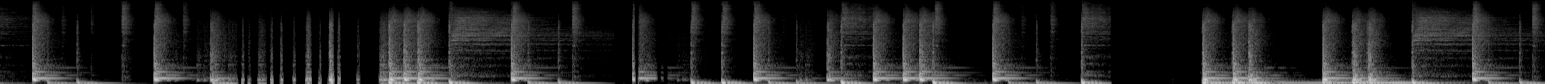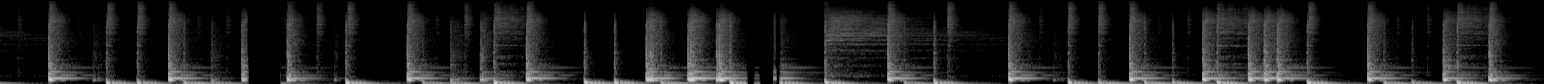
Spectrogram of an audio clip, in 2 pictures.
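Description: The music suffers digital broadcast dropout at 2.36–3.81 s, 6.14–6.69 s, 11.10–11.72 s, 17.92–18.28 s and 22.91–23.27 s. The receiver lost valid frames and muted with 20 ms fades, so that stretch of the music is gone. The first, second and last break into several short holes. On the waveform and spectrogram these show as blank gaps whose lengths fit 32 ms frames.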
